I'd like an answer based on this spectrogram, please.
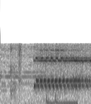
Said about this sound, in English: Hey, y'all got phones ringing today. Okay, bro. They have phones all over the place.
